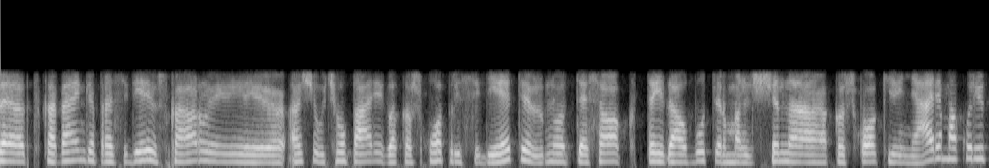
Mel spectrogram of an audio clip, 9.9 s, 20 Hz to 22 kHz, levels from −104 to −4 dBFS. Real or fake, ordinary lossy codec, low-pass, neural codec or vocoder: fake; Opus, 16 kbps; 3.6 kHz; codec, 24 kHz, 1.5 kbps, HILCodec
